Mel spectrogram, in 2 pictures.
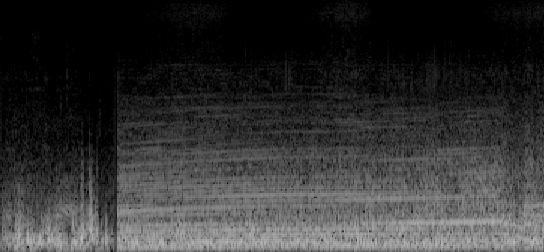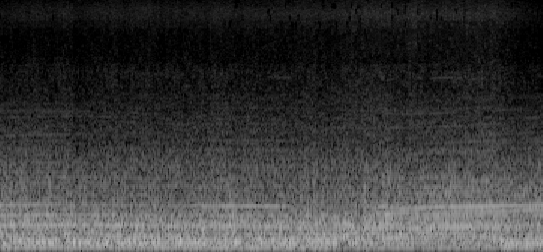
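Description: Wind buffeting the microphone, then from about a second in a motorcycle engine running steadily at speed, heard on board. Its pitch creeps up and shifts at about five and nine seconds in.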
